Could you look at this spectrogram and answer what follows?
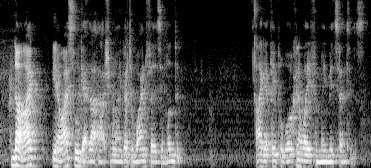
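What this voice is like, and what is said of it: Northern English accent. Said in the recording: “you sound like a farmer from, the north... I've got a northern accent”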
